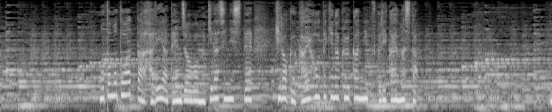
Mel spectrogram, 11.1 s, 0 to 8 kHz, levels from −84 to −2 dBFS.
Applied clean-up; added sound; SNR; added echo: none; none; none; none.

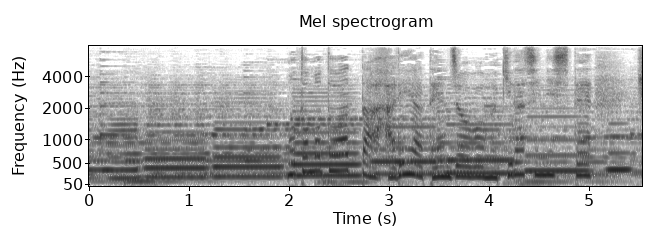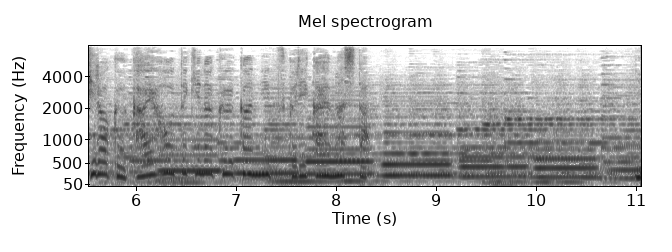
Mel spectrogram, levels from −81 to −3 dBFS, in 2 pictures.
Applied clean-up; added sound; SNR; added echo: none; Wind instrument, woodwind instrument; 0 dB; none.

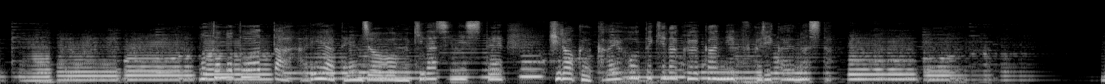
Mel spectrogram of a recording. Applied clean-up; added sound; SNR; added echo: neural mask model RNNoise.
